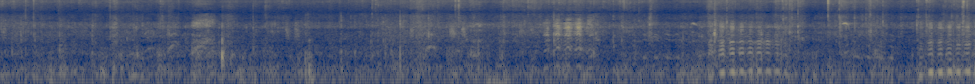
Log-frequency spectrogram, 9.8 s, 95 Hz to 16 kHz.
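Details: Korean black goats in a farm exercise yard in Gimhae, South Gyeongsang, during a late-March 2019 cold snap that froze the water trough. Quiet shuffling, then two low, quavering bleats toward the end.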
